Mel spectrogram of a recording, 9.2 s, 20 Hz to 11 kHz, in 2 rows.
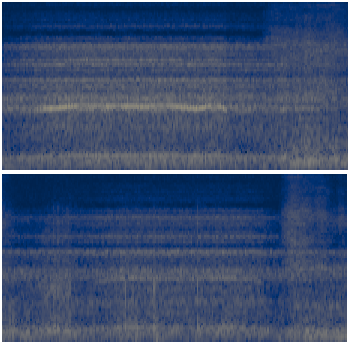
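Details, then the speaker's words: A new ResMed AirSense 10 CPAP with humidifier tank malfunctioning: it whistles on inhalation, not exhalation, starting 2.5–3 hours into use. A steady high whistle rides over the airflow hiss, then fades to a softer tone. "so if your machine's making a whistling noise and this whistles when you're inhaling not when you're exhaling at least this one does if you're having a similar problem this gives you a little more information"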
